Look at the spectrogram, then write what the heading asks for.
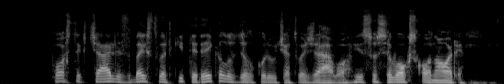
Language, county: Lithuanian, Alytus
